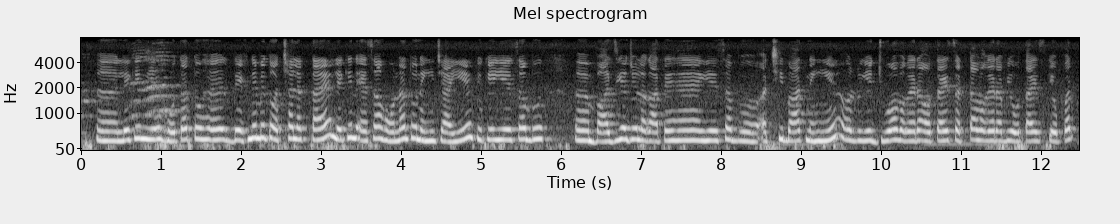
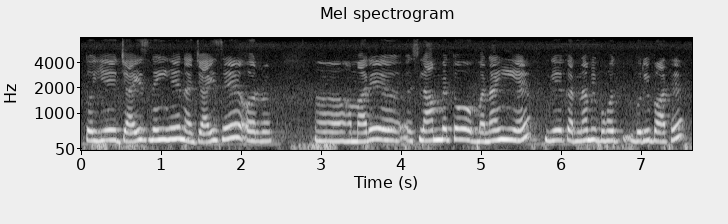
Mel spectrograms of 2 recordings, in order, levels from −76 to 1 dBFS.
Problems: constant background noise, background conversations at intervals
